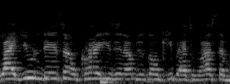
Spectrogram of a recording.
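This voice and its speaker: Against noticeable background noise, a woman talks in an animated tone at a fairly high pitch. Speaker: radio talk show host. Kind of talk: casual radio chat. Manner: fast.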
